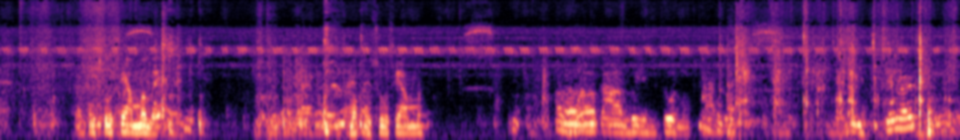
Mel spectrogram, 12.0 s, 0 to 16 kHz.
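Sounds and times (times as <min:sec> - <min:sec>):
crickets chirring: 0:00.0 - 0:12.0
stirring in metal bowl: 0:08.8 - 0:12.0.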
